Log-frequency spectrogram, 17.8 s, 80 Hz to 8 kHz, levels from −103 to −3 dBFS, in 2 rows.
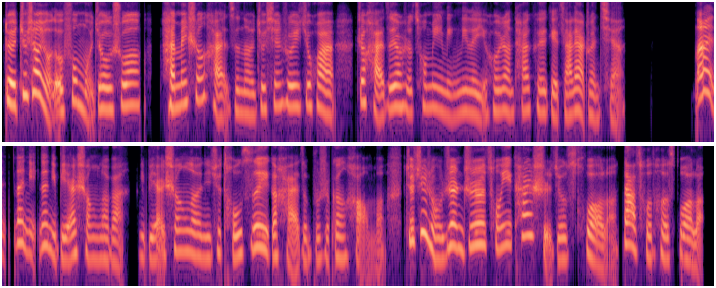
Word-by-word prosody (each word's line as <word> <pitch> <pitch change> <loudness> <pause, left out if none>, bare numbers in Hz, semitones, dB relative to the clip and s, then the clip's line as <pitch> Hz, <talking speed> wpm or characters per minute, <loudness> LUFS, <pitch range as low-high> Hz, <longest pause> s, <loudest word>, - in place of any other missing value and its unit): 对， 280 -4 +9
就 380 - +3
像 400 +1 +7
有 - - +2
的 - - +3
父 310 - -1
母 240 -9 -4
就 240 0 +1
是 235 - -1
说 270 +2 +1 0.3
还 250 - +7
没 270 +3 +1
生 320 +2 0
孩 - - +1
子 230 -2 -6
呢， 205 -2 -4
就 240 +5 -4
先 265 +2 -3
说 260 -3 0
一 260 - -1
句 265 - -4
话：” 240 -6 +3 0.3
这 295 - +3
孩 190 -10 +2
子 235 - -3
要 255 0 +2
是 220 -4 -5
聪 255 +3 -8
明 240 -4 -5
伶 195 0 -8
俐 220 +1 -5
了 210 - -3
以 185 - -5
后 220 -2 -6
让 225 -1 -2
他 225 +2 -3
可 230 -2 -7
以 215 - -3
给 205 -3 -2
咱 195 +1 -1
俩 230 0 +4
赚 195 -3 -7
钱“。 - - -6 0.9
那 - - +7 0.3
那 335 +1 +2
你 235 -7 -5
那 300 +1 +1
你 230 - -3
别 195 +1 0
生 200 -5 -3
了 195 -1 -5
吧， 175 -2 -4 0.2
你 210 - -9
别 195 0 -2
生 250 -1 -1
了， 225 -3 -1
你 200 0 -5
去 240 - -4
投 215 -1 -2
资 280 +5 +2
一 260 - +2
个 215 - +1
孩 - - -1
子 190 - -7
不 190 -2 -10
是 195 - -8
更 205 0 -4
好 - - -5
吗？ - - -13 0.2
就 - - +2
这 475 -1 +4
种 195 - -1
认 300 +3 +5
知 310 +5 +3
从 270 -1 -4
一 310 +1 +1
开 410 +6 +1
始 425 0 -1
就 195 0 -4
错 195 - -1
了， - - -8
大 315 -2 +7
错 215 -4 -4
特 200 0 -4
错 195 -1 -2
了。 - - -3
235 Hz, 290 characters per minute, -24 LUFS, 205-275 Hz, 0.9 s, 对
